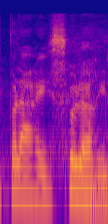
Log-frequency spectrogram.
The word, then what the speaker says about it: Polaris: pronounce it Polaris or polariz uh I say a French way Polaris so we'll stick to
